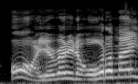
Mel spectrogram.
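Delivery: loud, high hammed-up Aussie accent; over-the-top Australian server voice; Australian waitress. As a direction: greet the table in broad mock Australian. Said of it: "You're the waitress".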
